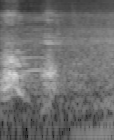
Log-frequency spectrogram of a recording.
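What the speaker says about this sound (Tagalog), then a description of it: "Galit ang dalawang aso." Two angry dogs bark in quick succession: two short, sharp, fairly close barks within a second, with a quiet background between them.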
